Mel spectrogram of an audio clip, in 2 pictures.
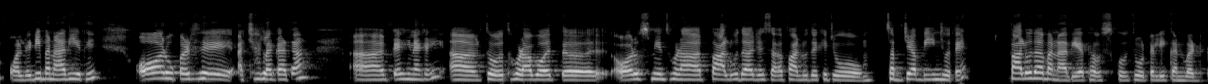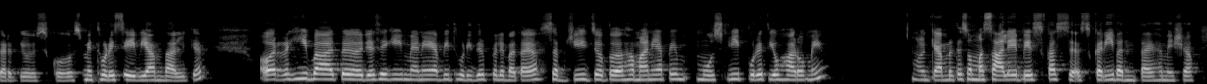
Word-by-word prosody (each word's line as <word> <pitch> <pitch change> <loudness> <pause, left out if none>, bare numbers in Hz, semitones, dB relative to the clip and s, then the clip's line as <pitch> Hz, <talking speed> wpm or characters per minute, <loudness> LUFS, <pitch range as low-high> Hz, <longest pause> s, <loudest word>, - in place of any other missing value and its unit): Already 210 +5 0
बना 240 -3 +2
दिए 245 +1 0
थे। 285 +5 -2 0.5
और 275 +2 +5
ऊपर 255 -2 +1
से 250 -5 +2
अच्छा 225 +4 -6
लगा 235 -2 +2
था - - +2 0.5
अ, 220 0 +1
कहीं 245 +1 0
न 235 - +2
कहीं। 285 +10 -5
अ, 215 -1 +3
तो 225 -3 +4
थोड़ा-बहुत 220 -2 +2 0.6
और 220 +3 +5
उसमें 250 0 0
थोड़ा 230 -2 0
फ़ालूदा 235 -1 +1
जैसा 225 -2 -4
फ़ालूदा 215 -1 -1
के 235 - -6
जो 210 -3 -2 0.5
सब्जियाँ 245 0 +1
बीन्स 230 0 -3
होते 210 +7 -1
हैं 325 - -6 0.4
फ़ालूदा 275 +1 +4
बना 230 -7 0
दिया 190 0 0
था - - +1
उसको 195 0 -8
टोटली 200 -1 -2
कन्वर्ट 190 -3 -3
करके 180 0 -4
उसको 175 0 -7
उसमें 210 +4 -4
थोड़े 210 -2 +3
सेवइयाँ 200 -2 +2
डाल 180 -2 -1
कर। 245 - -3 0.6
और 230 +1 +6
रही 245 +3 0
बात 235 -2 +4 0.3
जैसे 230 +2 +3
कि 235 0 -4
मैंने 220 -1 -1
अभी 220 +1 -1
थोड़ी 220 -2 -4
देर 225 +2 0
पहले 225 -2 -4
बताया 200 +2 0
सब्ज़ी 225 +1 -3
जब 225 -2 0 0.2
हमारे 220 -1 0
यहाँ 230 0 -1
पे 240 - 0 0.2
मोस्टली 220 +2 -3
पूरे 225 +1 +3
त्योहारों 220 -2 0
में 230 +7 -3 0.7
अ, 215 -3 -10
क्या 205 -1 +1
बोलते 205 +4 -3
हैं 235 -1 +1
मसाले 215 0 +3
बेसकस 220 -1 -1
करी 215 0 +2
बनता 200 -3 0
है 185 - -2
हमेशा। 195 0 -5
220 Hz, 180 wpm, -23 LUFS, 210-235 Hz, 0.7 s, और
